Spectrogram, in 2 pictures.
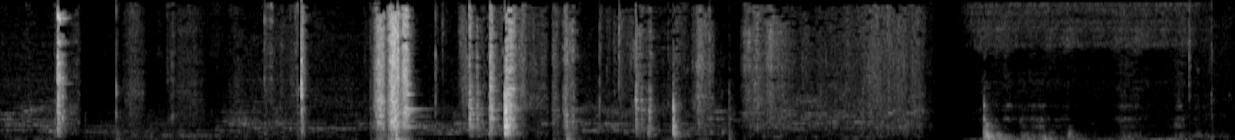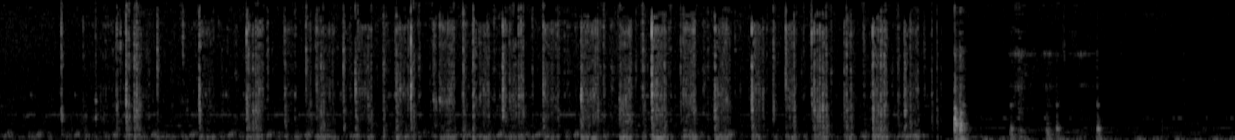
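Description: Workshop handling sounds of marking out: sharp taps and knocks of a steel rule and pencil on plywood, then several seconds of rapid fine scratching and ticking as a pen draws a circle on the end grain of a wooden dowel.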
